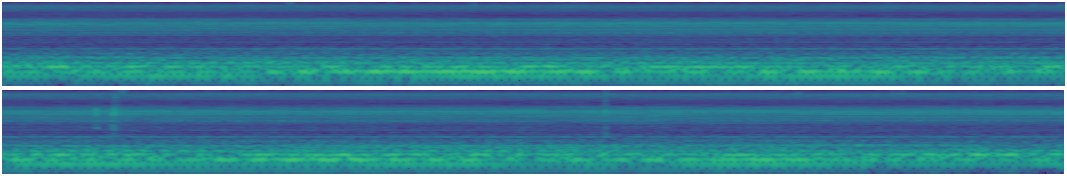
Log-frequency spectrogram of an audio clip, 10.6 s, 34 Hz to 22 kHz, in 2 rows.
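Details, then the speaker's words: 900 kW synchronous mill motor at a factory, first start from a frequency converter with excitation and stator current present: deep, smooth, even hum with a steady low drone and no knocks or rubbing; normal running. "Двигатель поехал? Да, возбуждение есть, ток статора есть."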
